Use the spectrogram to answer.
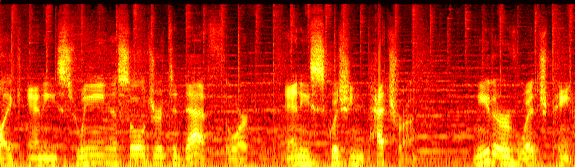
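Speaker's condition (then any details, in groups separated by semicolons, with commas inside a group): No condition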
